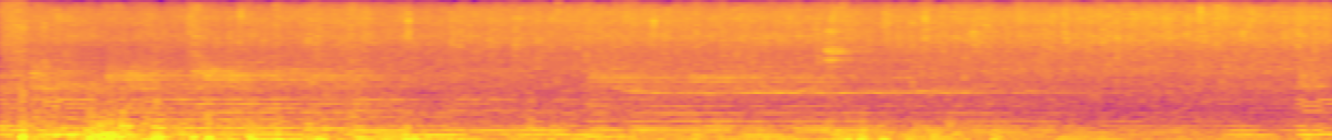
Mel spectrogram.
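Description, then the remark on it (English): Steady rain falls at night, pattering densely and loudly on a hard surface, with a low continuous rumble of thunder underneath and no voices. “That night, the rain clouds came through, and finally, some rain fell.”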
